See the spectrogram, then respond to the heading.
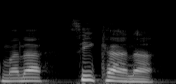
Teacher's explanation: we do not stretch manasikana, because there is only fatha kasra and dhamma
